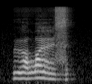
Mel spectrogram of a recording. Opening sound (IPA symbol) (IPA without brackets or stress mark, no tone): ɨ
